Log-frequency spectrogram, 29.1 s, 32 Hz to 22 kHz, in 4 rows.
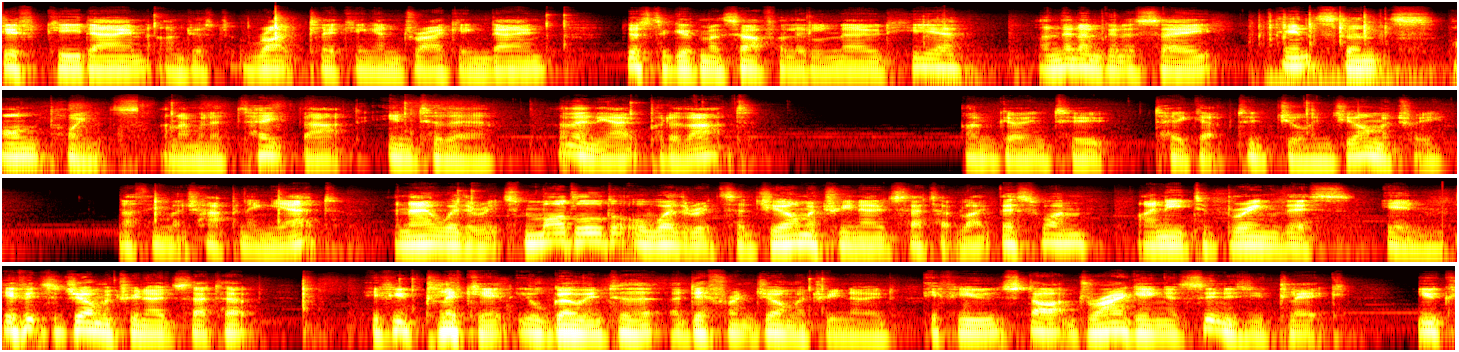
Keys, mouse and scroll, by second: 2.7 click, 4.6 g, 5.0 shift+middle click, 6.2 click, 6.3-7.7 typing, 7.9 click, 10.4 click, 15.3 middle click, 16.0 scroll down 1, 16.2 click, 21.7 Delete, 23.5 click.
